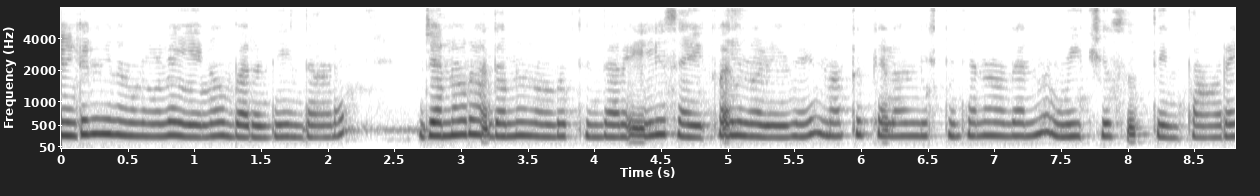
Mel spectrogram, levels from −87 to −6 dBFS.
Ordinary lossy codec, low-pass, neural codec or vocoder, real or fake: none; none; codec, 16 kHz, 2 kbps, FunCodec, trained on LibriTTS, 25 frames a second; fake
